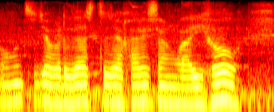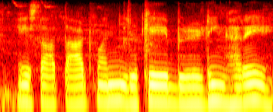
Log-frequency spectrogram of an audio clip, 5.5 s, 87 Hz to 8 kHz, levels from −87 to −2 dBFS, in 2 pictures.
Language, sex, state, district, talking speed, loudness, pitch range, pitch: Chhattisgarhi, male, Chhattisgarh, Sukma, 155 wpm, -15 LUFS, 125-135 Hz, 130 Hz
